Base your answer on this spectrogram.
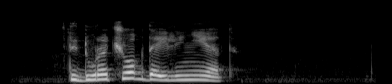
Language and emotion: Russian, angry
